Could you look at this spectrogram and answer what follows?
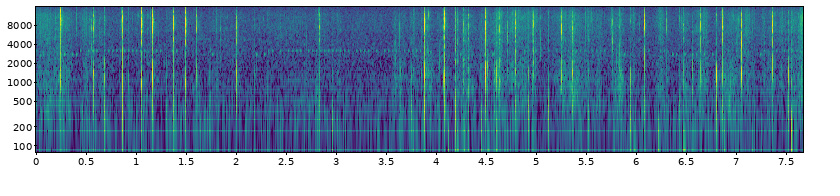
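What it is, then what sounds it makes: Plastic phone keyboard keys being typed. Thumbs and fingertips press and tap the small backlit plastic keys of a handheld slide-out mobile phone's QWERTY keyboard while typing a message. The result is a quick, irregular stream of sharp, dry, bright clicks with almost no ring, broken by a brief lull before the tapping picks up again.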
